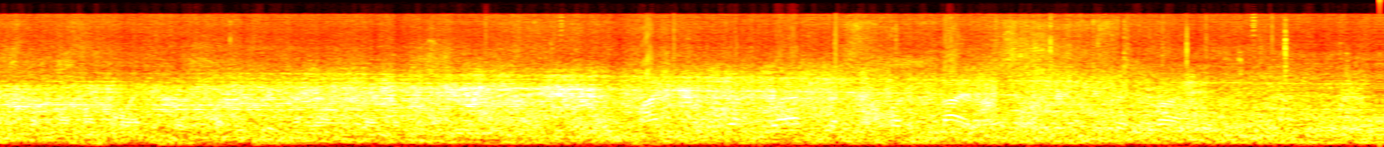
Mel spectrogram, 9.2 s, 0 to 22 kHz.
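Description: An American airliner takes off from runway 17 left at Phoenix Sky Harbor airport, its engines roaring loud and steady throughout with a broad rumbling wash.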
